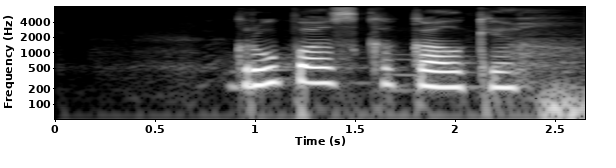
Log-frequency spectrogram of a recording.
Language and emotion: Russian, neutral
